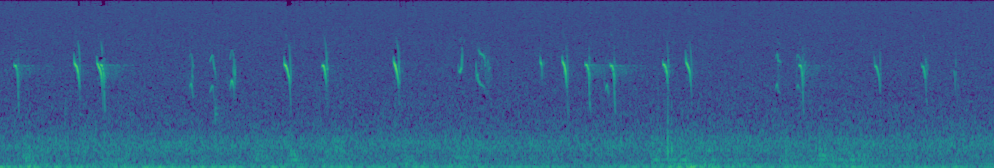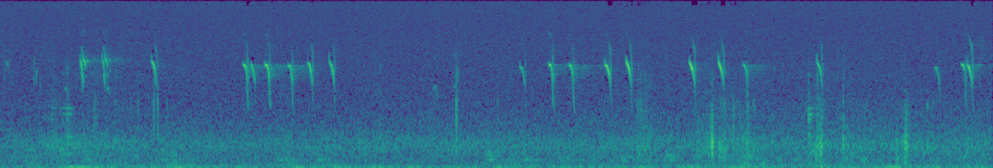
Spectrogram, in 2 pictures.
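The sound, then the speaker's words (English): A lone wild bird sitting by itself in a treetop calls over and over, giving short, sharp, high-pitched chirps in irregular bursts above a steady low background rumble, with no voices. “One of the birds is sitting down in a treetop by itself. Step. Here's that lone wild bird.”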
